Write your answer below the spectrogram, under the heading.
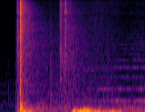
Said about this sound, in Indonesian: Maka pintu bertuliskan exit itu didorong.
